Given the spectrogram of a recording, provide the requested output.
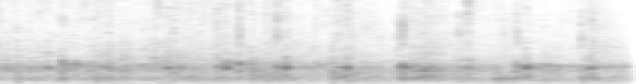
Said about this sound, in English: We're very thankful for the quality of the online stream. We're also very thankful, you can clap for that for sure.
